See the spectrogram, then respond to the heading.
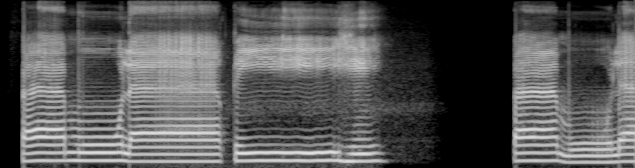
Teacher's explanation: Dia qafnya tidak berubah jadi kaf dan qafnya tidak terlalu tebal.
